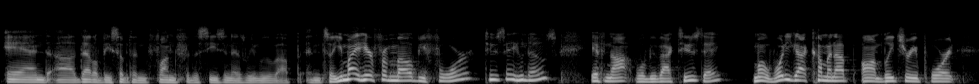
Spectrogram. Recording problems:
muffled; very slightly; fading above 4 kHz

